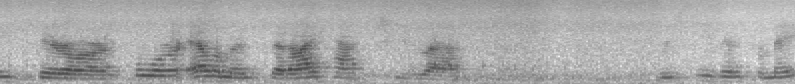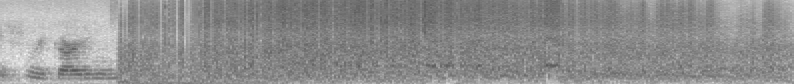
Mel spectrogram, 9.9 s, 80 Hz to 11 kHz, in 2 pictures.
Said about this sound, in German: Die Explosion zerreißt die morgendliche Ruhe am Alfred Murrah Building. Noch in einer Entfernung von 50 Kilometern ist die Erschütterung zu spüren.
